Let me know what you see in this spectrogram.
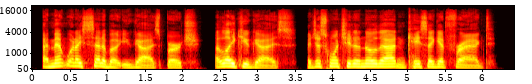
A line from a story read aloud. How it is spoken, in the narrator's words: Transom shouted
